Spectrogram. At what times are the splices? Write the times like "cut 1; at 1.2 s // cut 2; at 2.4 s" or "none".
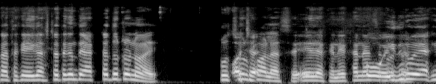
none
